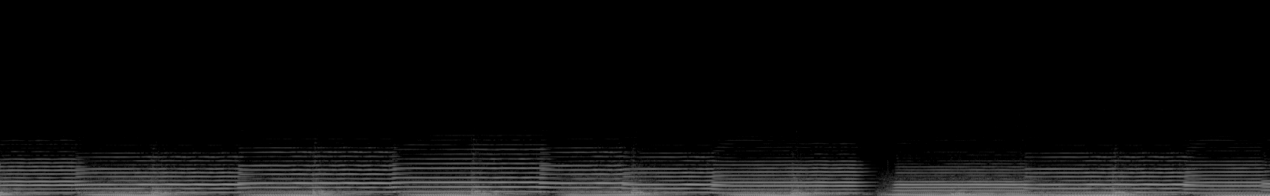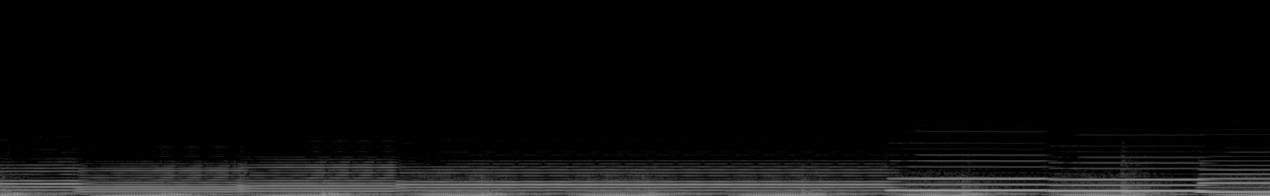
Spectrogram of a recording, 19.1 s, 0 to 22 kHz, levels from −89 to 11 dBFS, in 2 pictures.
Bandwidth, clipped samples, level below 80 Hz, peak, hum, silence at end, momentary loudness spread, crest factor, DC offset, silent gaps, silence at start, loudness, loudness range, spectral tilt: 6.6 kHz; under 0.1%; -56 dBFS; -22 dBFS; none; 0 s; 8 LU; 12 dB; under 0.1%; none; 0 s; -35 LUFS; 5 LU; -8 dB/octave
